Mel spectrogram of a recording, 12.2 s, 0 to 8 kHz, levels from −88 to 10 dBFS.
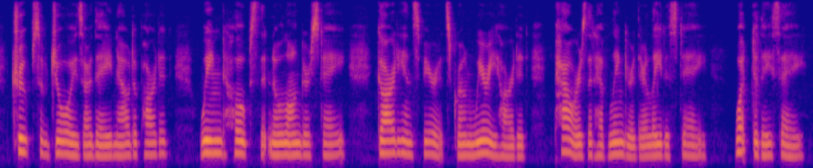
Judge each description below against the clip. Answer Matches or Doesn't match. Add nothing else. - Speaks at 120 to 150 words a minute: Matches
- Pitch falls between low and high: Matches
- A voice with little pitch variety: Matches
